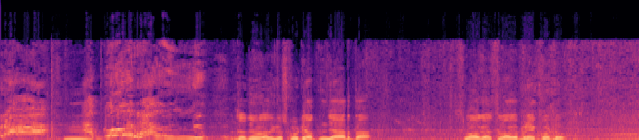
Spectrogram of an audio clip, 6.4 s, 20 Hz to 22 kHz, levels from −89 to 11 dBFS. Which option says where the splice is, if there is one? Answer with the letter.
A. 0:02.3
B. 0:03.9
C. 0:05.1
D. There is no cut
A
